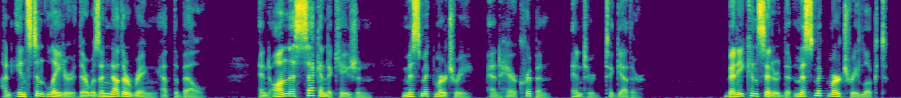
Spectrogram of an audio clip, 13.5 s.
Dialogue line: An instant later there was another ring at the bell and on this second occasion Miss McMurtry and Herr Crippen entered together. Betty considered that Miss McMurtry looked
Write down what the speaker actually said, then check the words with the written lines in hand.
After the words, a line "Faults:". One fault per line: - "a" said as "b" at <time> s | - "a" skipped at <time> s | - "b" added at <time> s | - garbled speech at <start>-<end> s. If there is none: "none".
An instant later there was another ring at the bell and on this second occasion Miss McMurtry and Herr Crippen entered together. Betty considered that Miss McMurtry looked
Faults:
none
